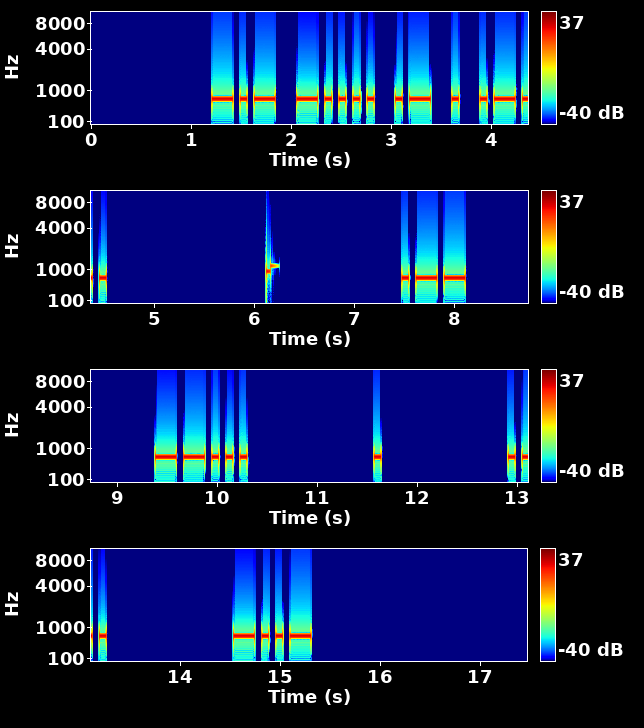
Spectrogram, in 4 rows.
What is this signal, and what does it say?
Morse code, heard as a keyed tone, about 17 wpm, spaced as for 9 wpm, 700 Hz. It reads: K6AEL W7ESX
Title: USA Call Signs - 5 Characters - 6x Character Spacing - 17wpm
